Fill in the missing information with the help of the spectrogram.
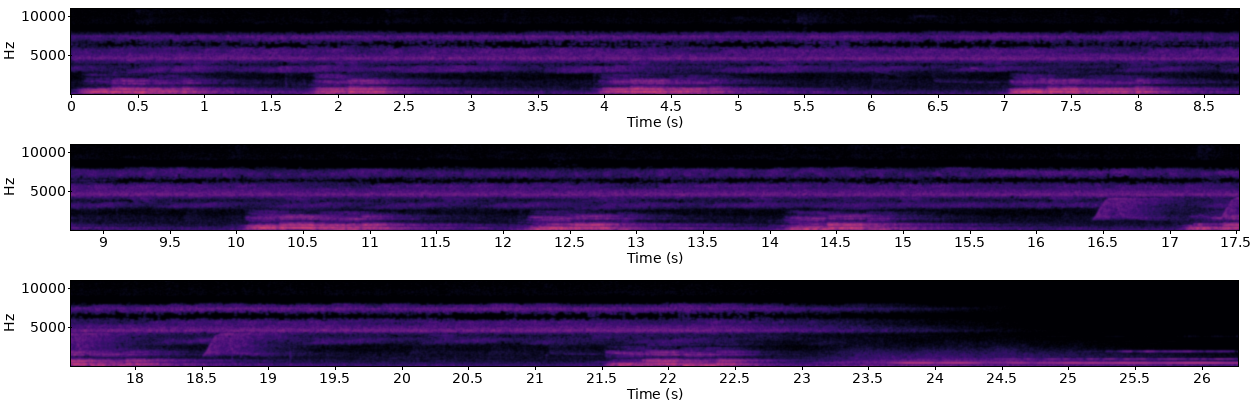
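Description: A chorus of loud, rhythmic howler monkey calls pulses every couple of seconds over a steady insect drone in the Amazon rainforest, then sharper, higher alarm cries break in and the chorus falters before fading out.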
